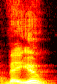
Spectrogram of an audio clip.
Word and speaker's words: Veilleux: Is Veilleux? Veilleux. Yeah, Veilleux.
